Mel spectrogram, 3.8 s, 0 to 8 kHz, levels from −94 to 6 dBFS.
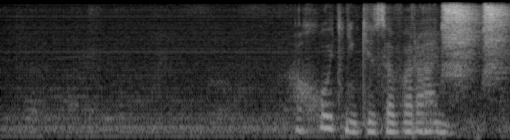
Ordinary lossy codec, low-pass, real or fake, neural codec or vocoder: none; 7.2 kHz; fake; vocoder, 24 kHz, 100 mel bands, Vocos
